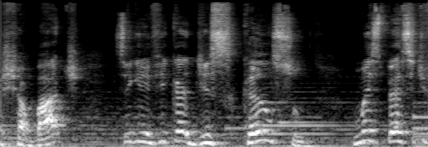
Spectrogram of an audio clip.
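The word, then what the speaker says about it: שבת: também os sábados cerimoniais a palavra sábado que no original se pronuncia shabat significa descanso uma espécie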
